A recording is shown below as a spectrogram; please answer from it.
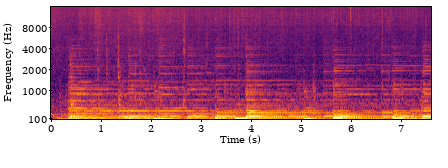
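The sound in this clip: Food sizzles on a heating barbecue grill: a loud, dense, continuous crackling hiss with a low rumble underneath that swells and dips slightly throughout, with no voices.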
